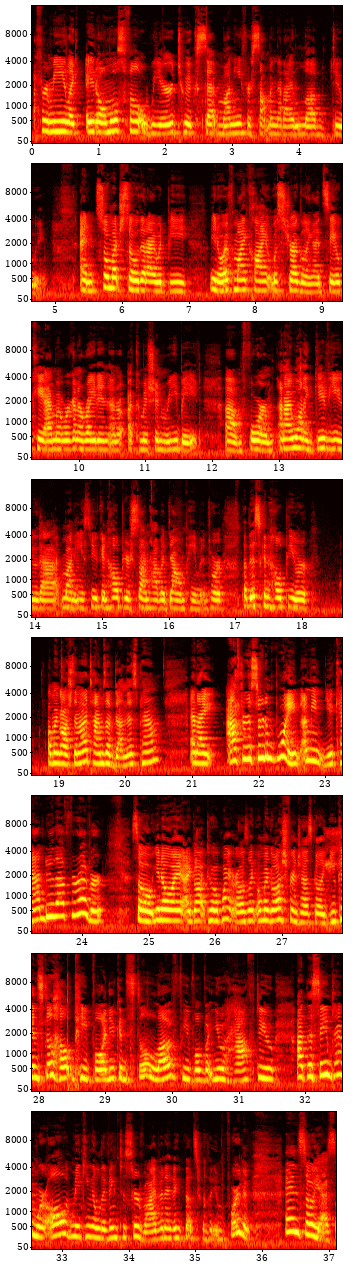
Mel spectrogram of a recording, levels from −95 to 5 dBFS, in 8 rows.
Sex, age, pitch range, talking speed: female, 20-39, 190-255 Hz, 240 wpm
